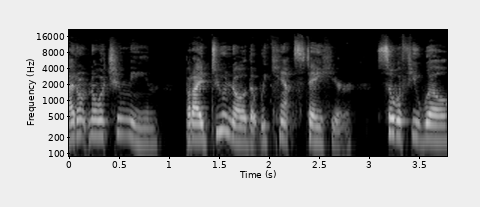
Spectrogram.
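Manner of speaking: ordinary delivery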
